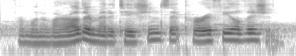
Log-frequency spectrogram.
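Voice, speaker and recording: This woman's voice has a gentle tone. Her pitch is very deep and low, with ordinary variation. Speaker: meditation guide. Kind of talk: guided meditation. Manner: gentle, reassuring, instructive.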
